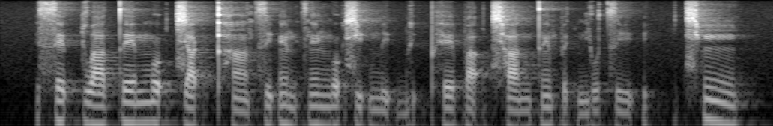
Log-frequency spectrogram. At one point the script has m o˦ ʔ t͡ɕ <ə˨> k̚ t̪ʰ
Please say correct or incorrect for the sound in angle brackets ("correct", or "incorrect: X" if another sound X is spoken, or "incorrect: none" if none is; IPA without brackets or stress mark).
incorrect: a˨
